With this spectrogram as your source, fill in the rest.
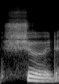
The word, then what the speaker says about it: should: By the 16th century, the L was no longer pronounced in should and would, but it had firmly established itself in the spelling, so it stayed.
